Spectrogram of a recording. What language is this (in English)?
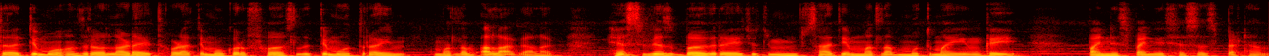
Kashmiri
